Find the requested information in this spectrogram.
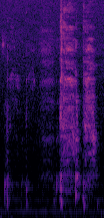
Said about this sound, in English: hold on a minute, I'm gonna cough.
